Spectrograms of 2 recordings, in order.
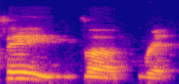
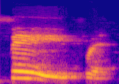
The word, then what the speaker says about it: favorite: one of my favorite I noticed that I'm dropping little unstressed syllable in favorite so it's not phase of rip but simply favorite favorite favorite things and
